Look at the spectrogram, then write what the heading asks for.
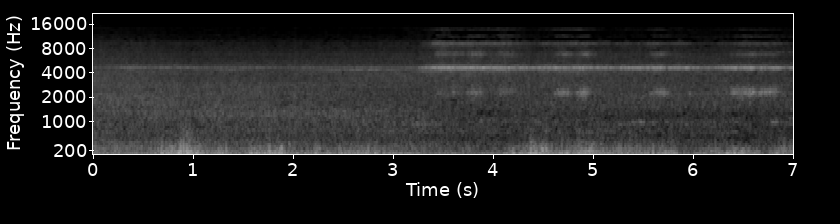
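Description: Passenger train coaches rolling past with a low rumble and thumps of the wheels over rail joints; about three seconds in a steady high-pitched wheel squeal sets in and holds, with shorter squeals breaking in and out beneath it.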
